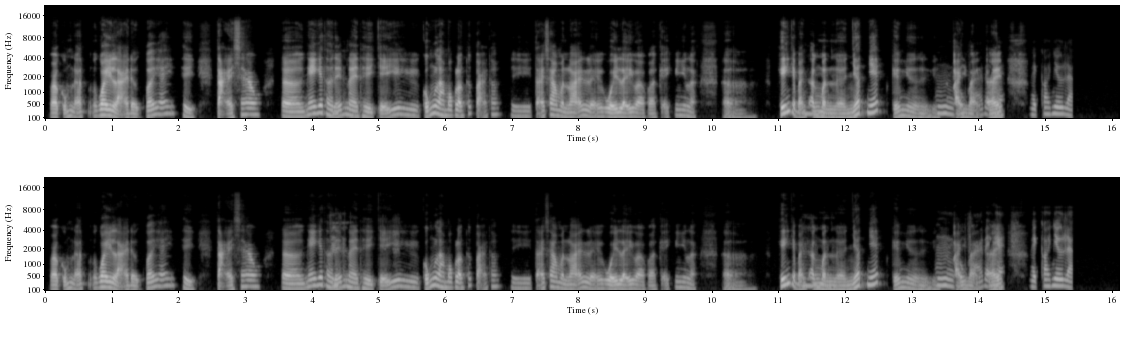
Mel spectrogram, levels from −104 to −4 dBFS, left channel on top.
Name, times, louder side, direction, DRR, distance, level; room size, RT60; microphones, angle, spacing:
voice 1, 0.1-3.2 3.5-10.5 11.0-14.7, left 3 dB, 65° left, 2.9 m, -38 dB
voice 2, 4.3-4.6 11.3-11.9 13.4-15.4, right 2 dB, 70° right, 6.0 m, -45 dB
head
